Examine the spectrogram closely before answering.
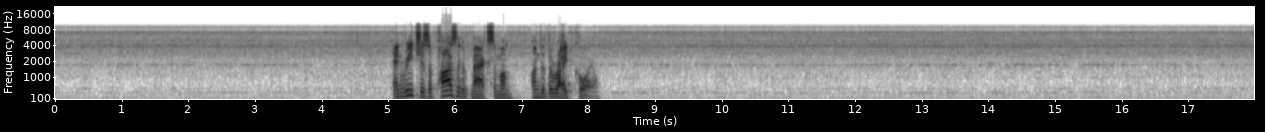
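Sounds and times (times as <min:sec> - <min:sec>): constant hiss: 0:04.4 - 0:08.2.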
